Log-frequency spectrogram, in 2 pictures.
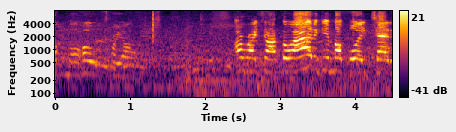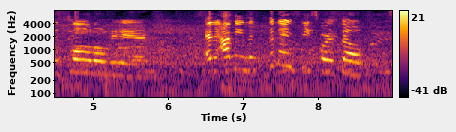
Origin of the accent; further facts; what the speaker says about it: San Diego, California, United States; We're from San Diego.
